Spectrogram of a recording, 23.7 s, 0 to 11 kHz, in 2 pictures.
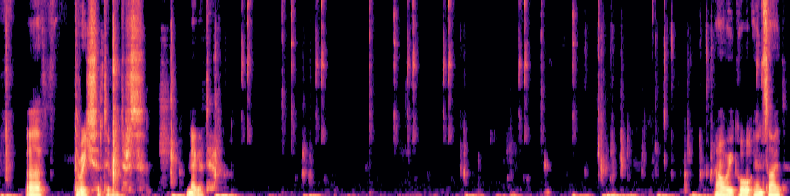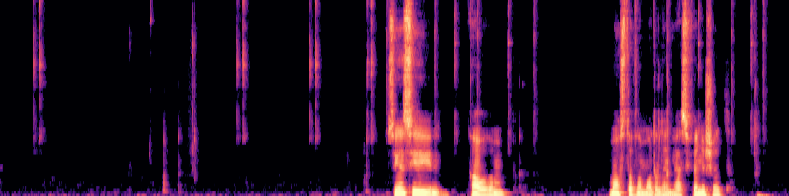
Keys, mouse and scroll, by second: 1.3 KP_3, 2.2 KP_Subtract, 2.9 Tab, 3.3 click, 3.8 scroll down 2, 3.9 middle click, 4.4 click, 4.8-5.3 scroll up 2, 5.3 middle click, 5.8 click, 6.3 click, 7.1 alt+h, 7.5 click, 7.8-8.3 middle drag, 8.4 scroll up 2, 8.8 shift+`, 12.7 click, 16.3 click, 17.0 click, 17.2 scroll down 1, 17.3-17.7 middle drag, 17.7-18.0 scroll up 1, 18.0 middle click, 18.5 scroll up 1, 18.5 scroll down 1, 18.7-19.1 middle drag, 19.3 scroll down 1, 19.5-21.0 middle drag, 21.2-21.5 scroll up 1, 21.5-22.0 middle drag, 22.2-22.5 scroll up 1, 22.5 middle drag, 23.0-23.6 shift+middle drag.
